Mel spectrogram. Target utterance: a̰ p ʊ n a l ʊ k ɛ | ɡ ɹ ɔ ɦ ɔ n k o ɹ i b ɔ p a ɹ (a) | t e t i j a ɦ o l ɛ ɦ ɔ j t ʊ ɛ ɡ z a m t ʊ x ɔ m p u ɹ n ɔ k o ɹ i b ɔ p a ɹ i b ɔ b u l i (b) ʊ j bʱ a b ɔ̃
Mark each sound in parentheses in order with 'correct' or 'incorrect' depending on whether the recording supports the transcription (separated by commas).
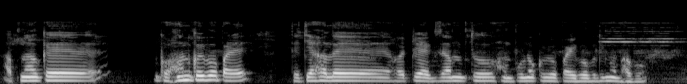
incorrect, incorrect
